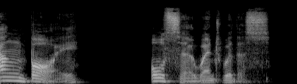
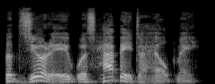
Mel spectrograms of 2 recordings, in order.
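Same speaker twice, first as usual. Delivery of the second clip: usual speaking voice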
